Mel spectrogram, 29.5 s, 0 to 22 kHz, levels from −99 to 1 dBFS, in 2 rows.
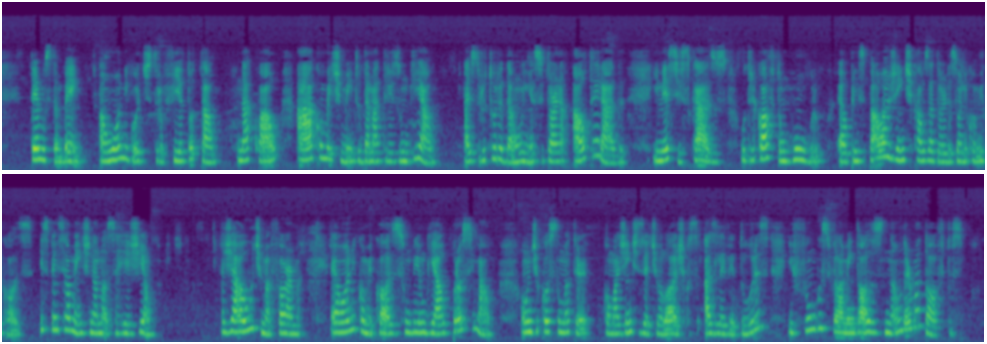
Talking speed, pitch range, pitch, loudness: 120 wpm, 215-255 Hz, 230 Hz, -26 LUFS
